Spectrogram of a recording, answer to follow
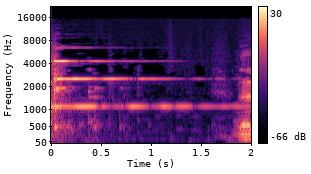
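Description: A high ringing tone with several overtones, fading away over about two seconds, the highest overtones dying out first.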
